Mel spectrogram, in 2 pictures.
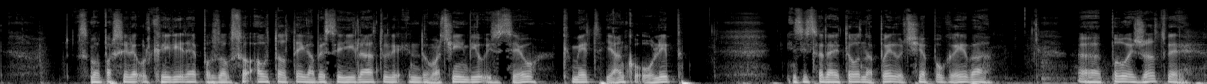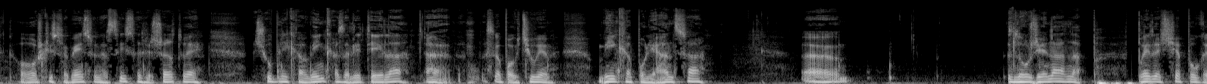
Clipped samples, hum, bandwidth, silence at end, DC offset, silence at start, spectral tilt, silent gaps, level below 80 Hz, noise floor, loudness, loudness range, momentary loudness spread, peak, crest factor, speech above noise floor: under 0.1%; none; 14.5 kHz; 0 s; under 0.1%; 0.15 s; -6 dB/octave; none; -30 dBFS; -50 dBFS; -21 LUFS; 3 LU; 12 LU; -4 dBFS; 16 dB; 31 dB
